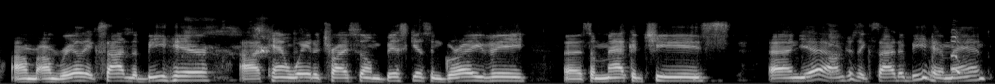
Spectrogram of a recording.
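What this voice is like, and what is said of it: Attempted American southern accent. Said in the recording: “I could try a southern accent, maybe... your best southern accent”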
